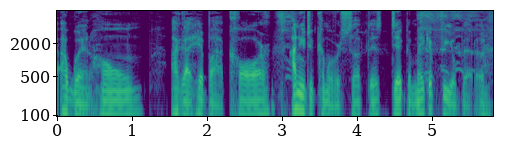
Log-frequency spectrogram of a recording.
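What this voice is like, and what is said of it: Sultry R&B singer-style voice. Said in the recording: “talking like my R&B voice ... does that sound sexy”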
